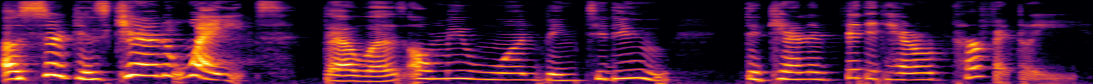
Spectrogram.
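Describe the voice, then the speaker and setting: A woman reading a picture book aloud in a careful, halting way, often stopping to correct herself. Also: a little high, lively intonation. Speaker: storybook reader.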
